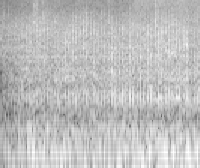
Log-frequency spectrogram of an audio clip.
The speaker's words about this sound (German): Jetzt hebt der Helikopter ab.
